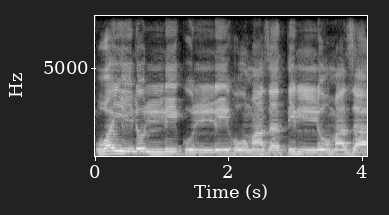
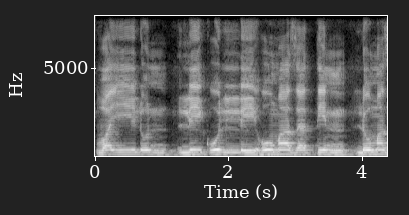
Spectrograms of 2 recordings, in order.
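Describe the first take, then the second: First: The n merges fully into the following l. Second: An n sound is heard before each l. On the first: The speaker calls it right. "ഓതേണ്ടത് ഇങ്ങനെയാണ്" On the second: The speaker calls it wrong. "എന്നല്ല ഓതുക. അങ്ങനെയല്ല ഓതുക"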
